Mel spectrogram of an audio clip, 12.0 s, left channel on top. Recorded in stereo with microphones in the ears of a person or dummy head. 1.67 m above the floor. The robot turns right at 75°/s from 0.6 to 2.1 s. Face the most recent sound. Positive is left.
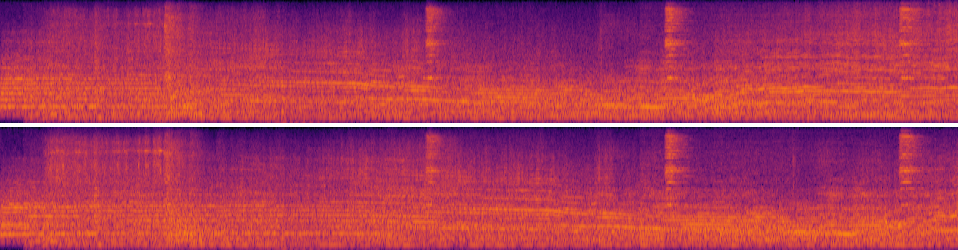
turn(degrees=10)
